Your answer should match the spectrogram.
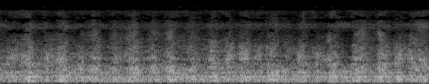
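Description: Handheld gas torch burning with a steady rush of flame, played over wet epoxy resin to pop the bubbles in the fresh coat.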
